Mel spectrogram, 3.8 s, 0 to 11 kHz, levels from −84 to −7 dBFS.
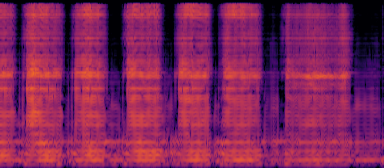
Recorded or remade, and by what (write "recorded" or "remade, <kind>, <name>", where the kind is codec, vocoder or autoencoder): remade, vocoder, BigVGAN v2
